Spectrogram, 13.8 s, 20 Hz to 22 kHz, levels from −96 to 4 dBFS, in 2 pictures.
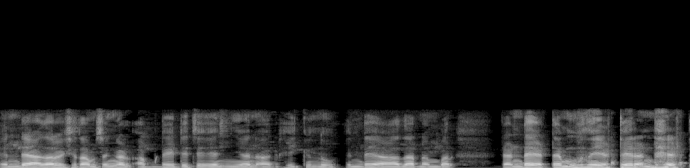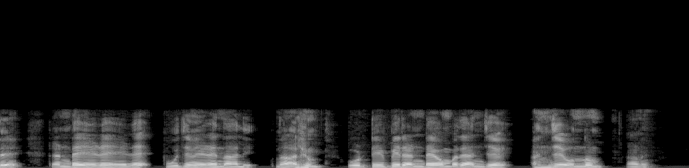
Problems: none marked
